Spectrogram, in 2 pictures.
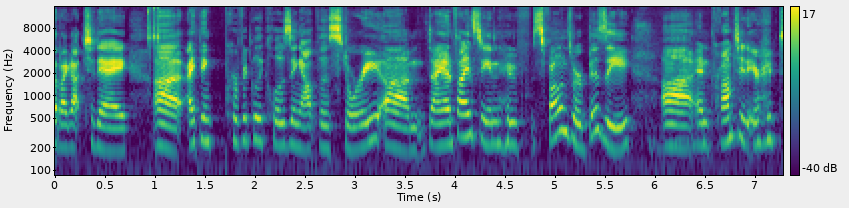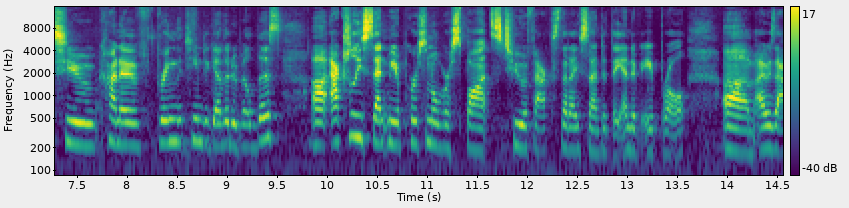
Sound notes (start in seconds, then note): none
